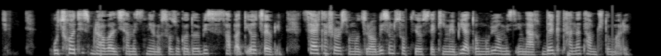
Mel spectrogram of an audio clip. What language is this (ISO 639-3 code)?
kat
